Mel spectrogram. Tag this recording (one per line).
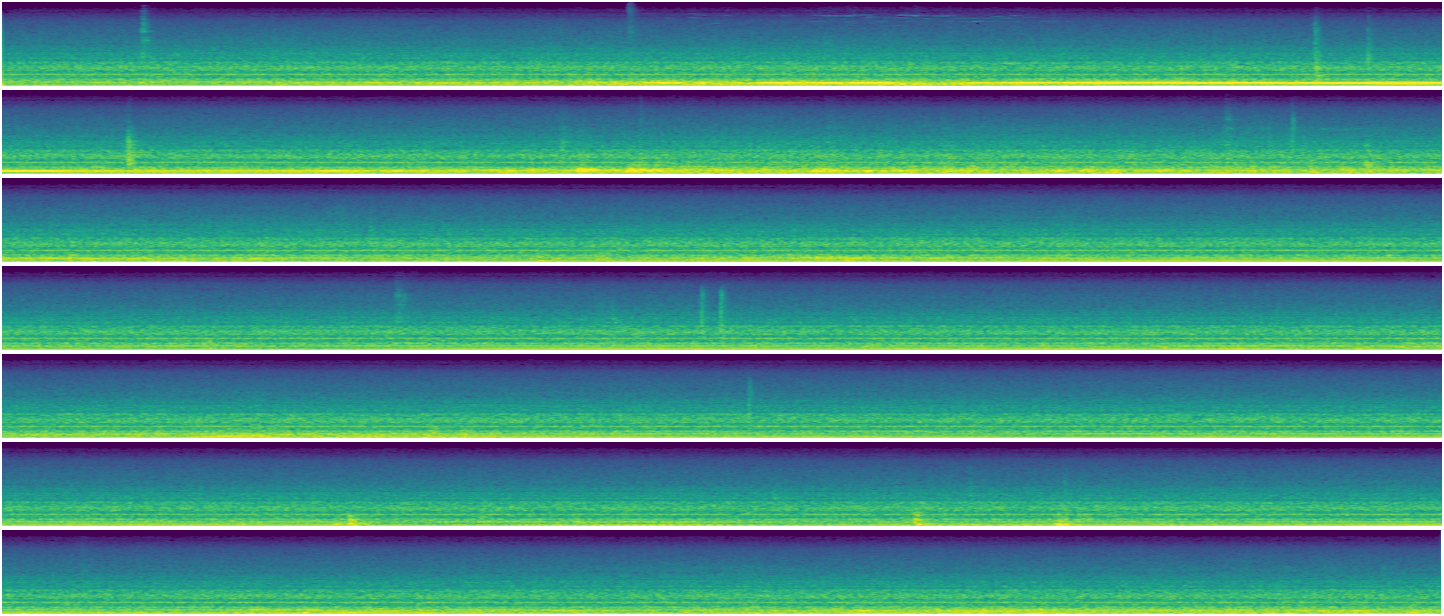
or
just
corner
